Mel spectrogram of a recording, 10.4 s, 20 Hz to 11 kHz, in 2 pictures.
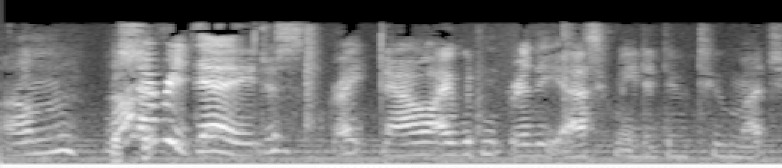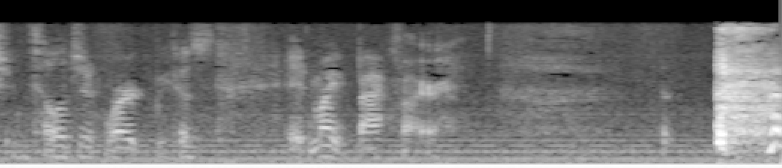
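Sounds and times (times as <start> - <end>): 
faint low hum: 0.0 - 10.4
speech: 3.0 - 8.4, 9.6 - 10.4
rough hacking coughing fit: 10.0 - 10.4.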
